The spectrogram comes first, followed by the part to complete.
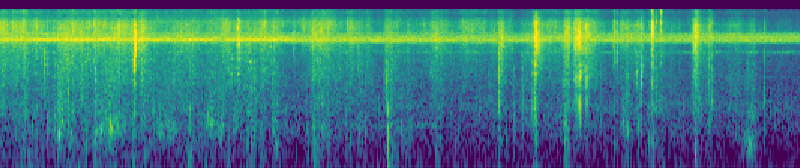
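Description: Footsteps pushing through tall weeds and brush, with irregular crackles and snaps of dry stalks and twigs underfoot, sharpest about two seconds and seven seconds in. A steady high insect buzz runs behind.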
